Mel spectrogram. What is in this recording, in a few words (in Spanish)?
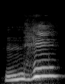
"necesidad", Otomí, mujer; Cognición; Vocabulary; INALI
